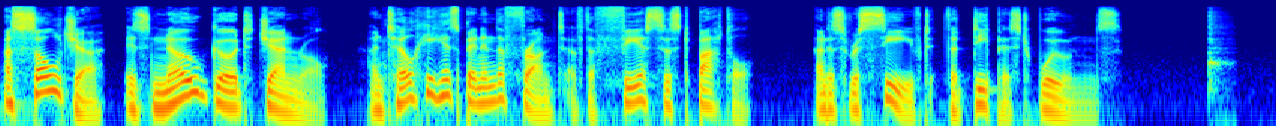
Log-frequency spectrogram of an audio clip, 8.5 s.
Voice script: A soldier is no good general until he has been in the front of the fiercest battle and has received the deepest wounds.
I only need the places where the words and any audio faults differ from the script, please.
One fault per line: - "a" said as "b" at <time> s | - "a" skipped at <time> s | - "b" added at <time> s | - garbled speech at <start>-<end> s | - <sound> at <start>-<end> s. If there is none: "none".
- tap at 8.1-8.3 s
